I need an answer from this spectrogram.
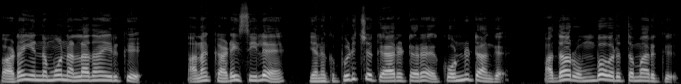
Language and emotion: Tamil, sad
